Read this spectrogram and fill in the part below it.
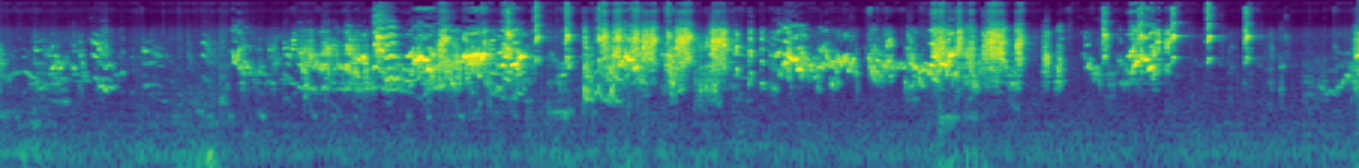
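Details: Caged budgerigar pair kept for breeding; soft scattered chirps build into a long run of fast, busy warbling chatter, then break into quick separate chirps.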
